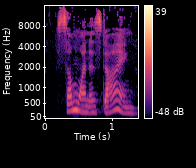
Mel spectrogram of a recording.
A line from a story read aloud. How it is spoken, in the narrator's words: murmured the little girl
